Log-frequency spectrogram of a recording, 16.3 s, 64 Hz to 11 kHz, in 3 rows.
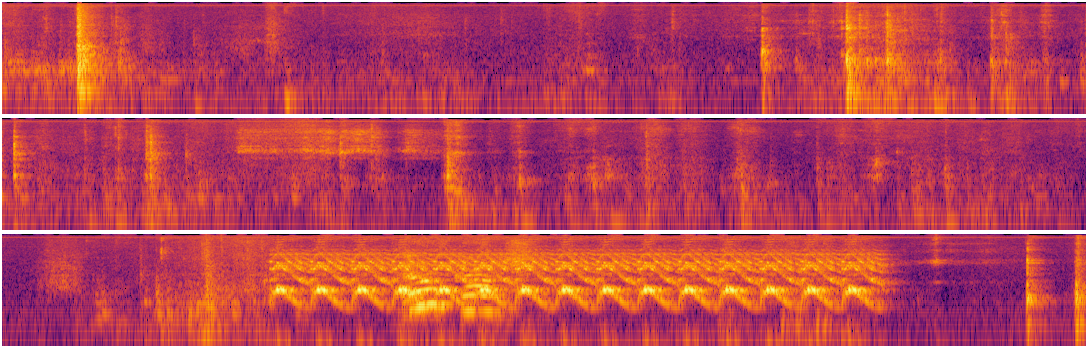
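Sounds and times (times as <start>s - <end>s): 
toy police car siren set off by a train track: 12.2s - 15.4s.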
